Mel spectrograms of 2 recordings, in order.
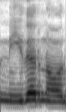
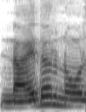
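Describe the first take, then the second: First: The first vowel of neither sounds like 'ee'. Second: The first vowel of neither sounds like 'eye'. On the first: "या इसको नीदर नोर भी pronounce करते हैं" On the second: "नाइदर नोर से"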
